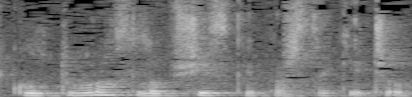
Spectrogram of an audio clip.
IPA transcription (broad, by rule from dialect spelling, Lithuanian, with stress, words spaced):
kʊlˠˈtuːroːs lˠoːpʲˈʃʲiːs kɐɪp ˈɐʃ sɐˈkʲiːt͡ʃʲɛʊ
